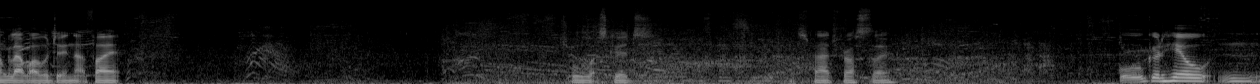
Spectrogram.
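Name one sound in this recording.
Game spells whoosh and blast in quick succession.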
